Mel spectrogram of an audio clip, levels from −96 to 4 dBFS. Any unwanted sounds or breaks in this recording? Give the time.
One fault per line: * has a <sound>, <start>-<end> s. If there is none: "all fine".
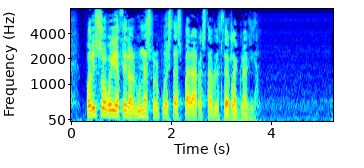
all fine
